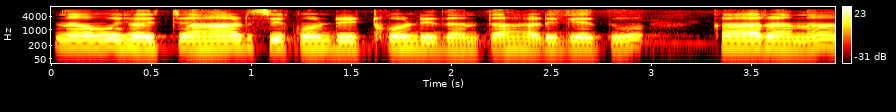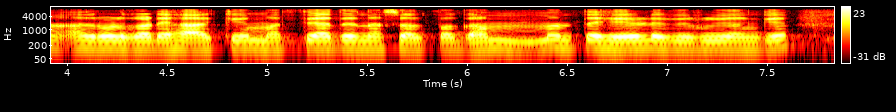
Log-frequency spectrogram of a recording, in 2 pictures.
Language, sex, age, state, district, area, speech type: Kannada, female, 60+, Karnataka, Mandya, rural, spontaneous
